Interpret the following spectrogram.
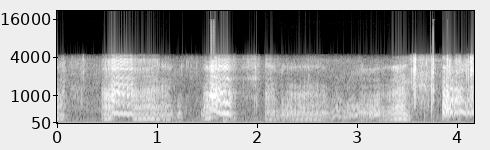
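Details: Rambo the dog makes plenty of noise during rough indoor play with his toys. Rasping, rolling growls swell and fade in uneven waves, with a sharp louder snarl early on and faint clicks of toys between.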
